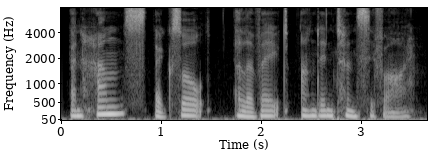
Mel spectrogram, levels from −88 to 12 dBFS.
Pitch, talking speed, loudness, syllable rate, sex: 140 Hz, 80 wpm, -19 LUFS, 4.7 syllables/s, male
